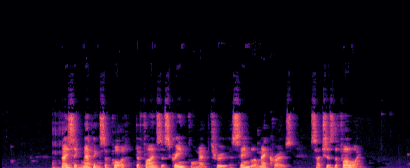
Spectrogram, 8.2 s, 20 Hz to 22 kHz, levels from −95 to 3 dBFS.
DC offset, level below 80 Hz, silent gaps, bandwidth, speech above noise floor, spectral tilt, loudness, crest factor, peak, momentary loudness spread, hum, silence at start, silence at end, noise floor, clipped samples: under 0.1%; -54 dBFS; none; 9.4 kHz; 52 dB; -5 dB/octave; -19 LUFS; 20 dB; -2 dBFS; 10 LU; none; 1.05 s; 1 s; -71 dBFS; under 0.1%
